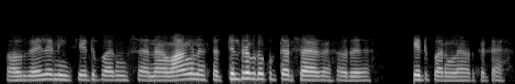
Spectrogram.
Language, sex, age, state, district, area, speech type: Tamil, female, 60+, Tamil Nadu, Chengalpattu, rural, conversation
